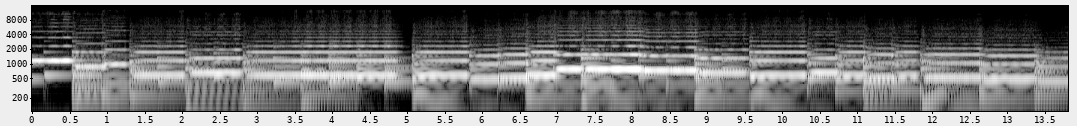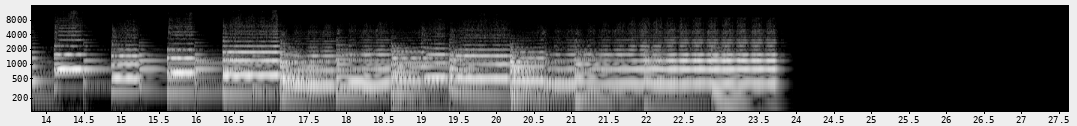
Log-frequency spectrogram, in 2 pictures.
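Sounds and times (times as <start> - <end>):
classical minuet flute solo: 0.0 - 23.9.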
